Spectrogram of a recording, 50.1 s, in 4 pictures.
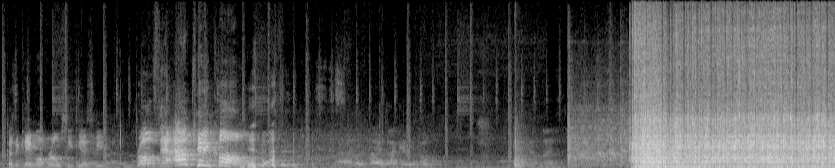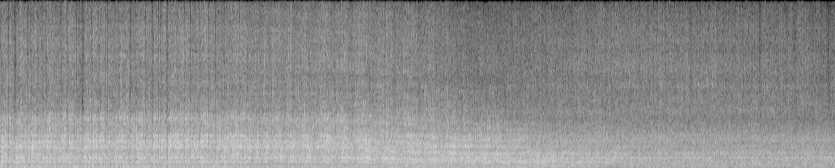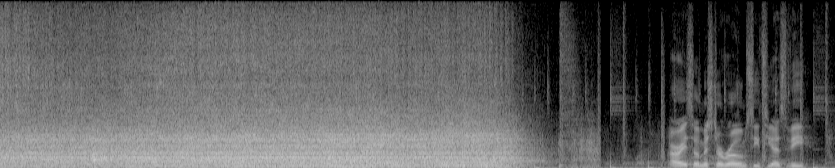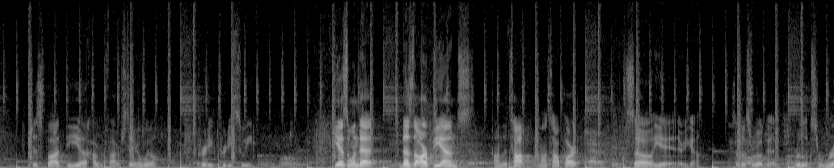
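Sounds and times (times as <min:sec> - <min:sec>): car engine idling: 0:00.0 - 0:07.2, 0:08.2 - 0:33.8.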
